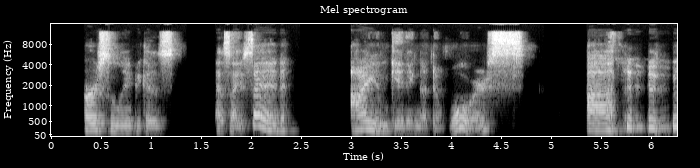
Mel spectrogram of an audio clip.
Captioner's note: laughing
